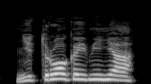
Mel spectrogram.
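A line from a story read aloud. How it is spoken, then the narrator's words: Woman screaming. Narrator (Russian): закричала женщина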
